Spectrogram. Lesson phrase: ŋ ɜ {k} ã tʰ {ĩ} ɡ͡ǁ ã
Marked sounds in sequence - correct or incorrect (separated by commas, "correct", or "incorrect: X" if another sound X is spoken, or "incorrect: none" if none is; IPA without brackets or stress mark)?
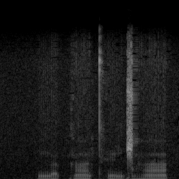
correct, incorrect: ẽ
